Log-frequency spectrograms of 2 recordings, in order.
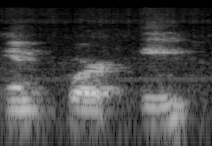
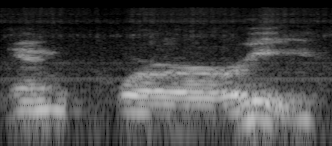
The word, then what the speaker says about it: inquiry: work in quer inquiry we kind of double the r sound to push into it so it doesn't make it hard to say we don't say inquiry we say inquiry inquiry see we push on the r the second time inquiry inquiry is the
